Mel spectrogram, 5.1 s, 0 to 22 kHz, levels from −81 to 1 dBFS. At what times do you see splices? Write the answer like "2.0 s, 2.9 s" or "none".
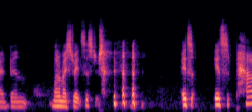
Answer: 2.9 s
